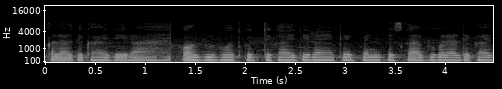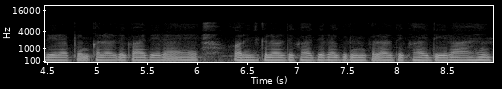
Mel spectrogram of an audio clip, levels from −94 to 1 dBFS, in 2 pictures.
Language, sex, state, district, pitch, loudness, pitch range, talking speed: Hindi, male, Maharashtra, Pune, 150 Hz, -40 LUFS, 150-155 Hz, 280 wpm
